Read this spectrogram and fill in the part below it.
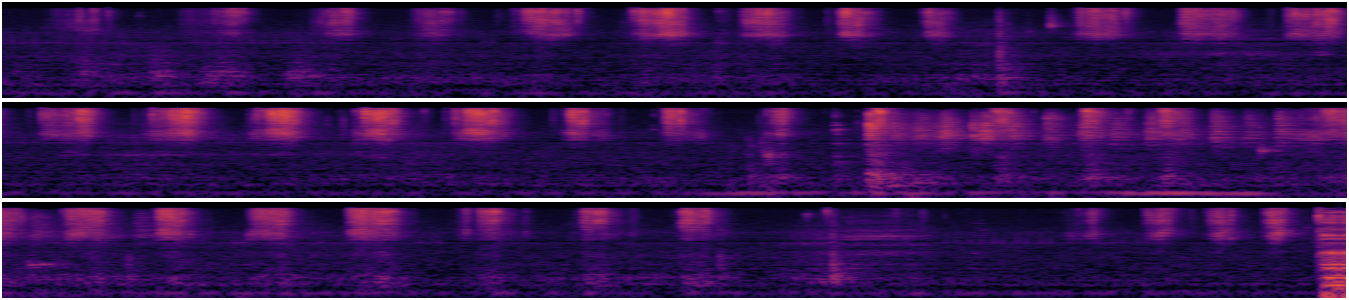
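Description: A Parker Variant safety razor makes crisp, rhythmic scraping strokes over stubble while shaving, close and fairly quiet, with regular bursts separated by short pauses and no talking.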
